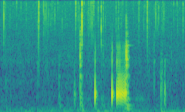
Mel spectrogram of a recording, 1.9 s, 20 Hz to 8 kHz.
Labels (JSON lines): {"label": "biophony, knock croak", "recorder": "SoundTrap 300"}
